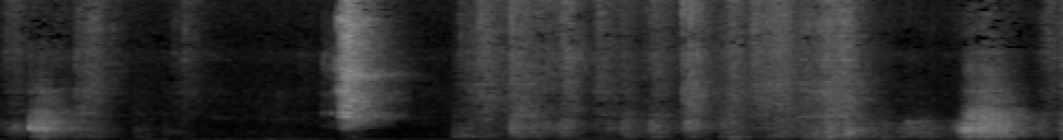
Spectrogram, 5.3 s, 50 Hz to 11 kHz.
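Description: Faint handling sounds of 8 mm engine-case bolts being pushed into a styrofoam block, with a short sharp scrape about two seconds in.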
